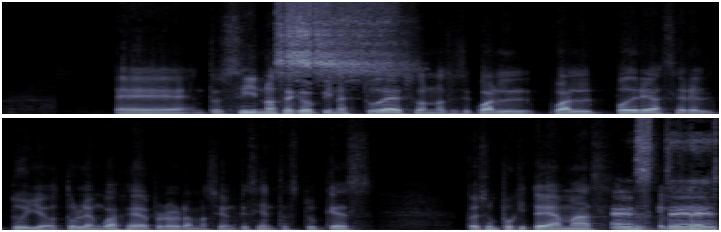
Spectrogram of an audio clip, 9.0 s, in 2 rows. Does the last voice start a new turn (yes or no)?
yes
